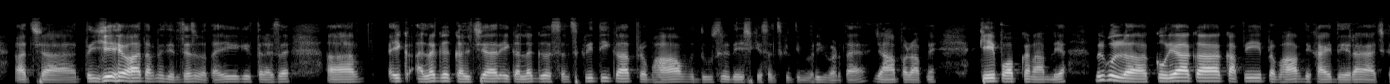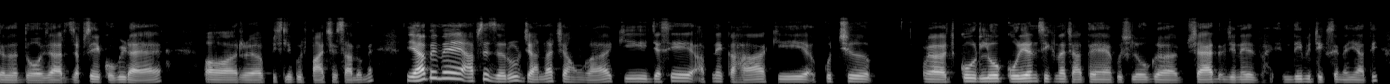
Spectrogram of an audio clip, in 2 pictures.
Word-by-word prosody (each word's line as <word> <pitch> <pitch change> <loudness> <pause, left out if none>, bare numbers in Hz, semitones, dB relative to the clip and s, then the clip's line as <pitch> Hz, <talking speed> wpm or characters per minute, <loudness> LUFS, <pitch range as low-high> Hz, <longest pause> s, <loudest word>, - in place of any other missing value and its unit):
अच्छा, 110 -1 -1
तो - - -1
ये 180 +6 +8
बात 155 -2 +7
आपने 140 +1 -3
दिलचस्प 125 +2 -4
बताई 110 +2 -5
है 130 - -4
किस 130 -1 -7
तरह 115 -1 -4
से 125 - -3 0.4
अ, 115 0 +2 0.4
एक 150 0 +2
अलग 150 +5 +3
कल्चर, 140 +3 +2
एक 135 -2 -2
अलग 135 +2 -1
संस्कृति 150 +6 -6
का 135 -1 +6
प्रभाव 120 +1 -1
दूसरे 115 +2 -8
देश 115 0 -5
की - - -6
संस्कृति 105 +1 -12
पर 105 0 -15
भी 110 0 -9
पड़ता 105 0 -6
है, - - -8
जहाँ 110 0 0
पर 110 - -3
आपने 115 +2 -5 0.5
के-पॉप 145 -2 +6
का 130 - +1
नाम 115 -2 -4
लिया। 120 - -2 0.3
बिल्कुल, 195 -4 +6 0.3
कोरिया 160 +2 +9
का 155 -1 +10 0.2
काफ़ी 155 0 -1
प्रभाव 115 +2 +1
दिखाई 120 -1 -1
दे 110 - -2
रहा 120 +1 0
है, 110 - +1
आजकल 105 0 -5
2000 100 +1 -2
जब - - -5
से 130 - -1
ये 120 - -2
कोविड 115 +2 -4
आया 95 - 0
है। 105 - -6 0.5
और 105 -1 -1 0.3
पिछले 115 +2 -10
कुछ 115 - -10
5-6 105 +2 -4
सालों 110 +1 -5
में। 165 - -14 0.4
यहाँ 175 +5 +8
पे 300 - +1
मैं 280 -2 +3
आपसे 165 +8 -2
ज़रूर 140 +6 -3
जानना 120 +3 -2
चाहूँगा 110 -2 -6
कि 135 0 -7
जैसे 150 +4 -3
आपने 140 -1 -8
कहा 110 0 -4
कि 125 0 -4 0.2
कुछ 140 +1 -4
अ, 120 -2 -3 0.2
कोर 150 -2 +1
लोग 145 0 +3
कोरियन 140 +2 +3
सीखना 135 -2 -5
चाहते 115 -1 -5
हैं, 115 -1 -4
कुछ 115 +1 -11
लोग 115 0 -6
अ, 105 -2 -3
शायद 115 0 0
जिन्हें 115 0 -6
भ - - -26 0.2
हिंदी 120 +2 -7
भी 130 - -9
ठीक 115 - -8
से - - -8
नहीं 110 0 -11
आती। 105 - -9
120 Hz, 195 wpm, -23 LUFS, 110-140 Hz, 0.5 s, का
